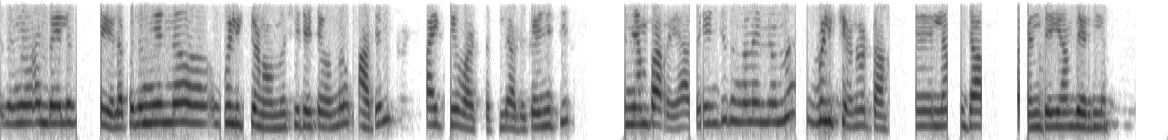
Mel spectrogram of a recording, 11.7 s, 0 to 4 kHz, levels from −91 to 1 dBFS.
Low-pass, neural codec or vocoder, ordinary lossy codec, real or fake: 3.6 kHz; none; none; real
